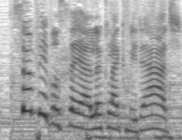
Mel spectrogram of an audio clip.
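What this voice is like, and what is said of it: Put-on Irish accent. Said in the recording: “Is that an Irish accent? ... Yeah.”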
